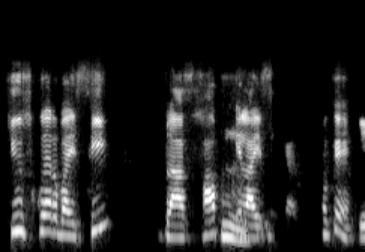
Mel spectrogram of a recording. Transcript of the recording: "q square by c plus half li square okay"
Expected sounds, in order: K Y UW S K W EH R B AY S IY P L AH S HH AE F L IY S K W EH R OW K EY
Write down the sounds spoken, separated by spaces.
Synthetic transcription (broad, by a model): K Y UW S K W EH R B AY S IY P L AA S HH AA P L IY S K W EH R OW K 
